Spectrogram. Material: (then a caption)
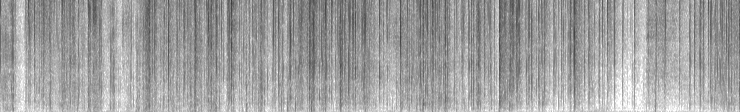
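Plastic film. A plastic film wrapper with a croissant inside is crinkled with the fingertips, then bunched and twisted in both hands. The result is a dense, continuous stream of sharp, bright crackles and crinkles with almost no low end, each snap dying away almost instantly.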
